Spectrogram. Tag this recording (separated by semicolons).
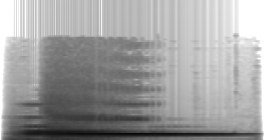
Feedback; Microphone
